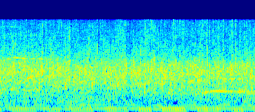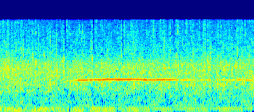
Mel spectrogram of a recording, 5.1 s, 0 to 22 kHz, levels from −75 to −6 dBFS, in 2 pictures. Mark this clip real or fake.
real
